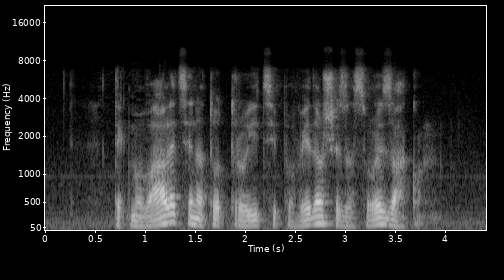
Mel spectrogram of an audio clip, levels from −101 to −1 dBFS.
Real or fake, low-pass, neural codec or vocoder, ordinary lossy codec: real; 7.2 kHz; none; Opus, 24 kbps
